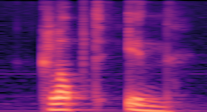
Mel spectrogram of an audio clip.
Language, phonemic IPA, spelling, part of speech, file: Dutch, /ˈklɑpt ˈɪn/, klapt in, verb, Nl-klapt in.ogg
- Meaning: inflection of inklappen: 1. second/third-person singular present indicative 2. plural imperative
